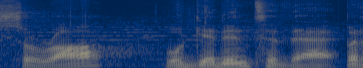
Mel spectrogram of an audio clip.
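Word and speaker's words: Sera: from Top Rank 1992 Toyota Sarah although the correct pronunciation is sarra we'll get into that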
